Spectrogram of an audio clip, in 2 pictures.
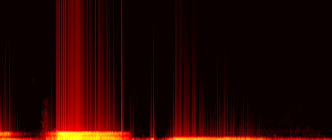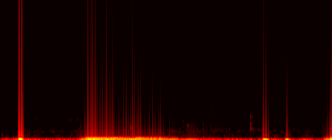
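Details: Simulated normal breath sounds from an iPax auscultation simulator sample case, with heart sounds switched on or off, the chest piece moved over the front and back of the chest; normal breath sounds.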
